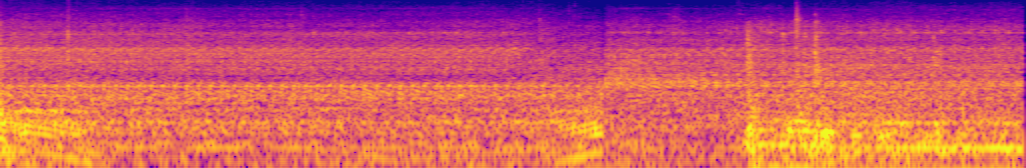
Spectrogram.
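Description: Heavy tow truck engine idles at close range, then a burst of air brake hiss and a short run of reversing beeps as it prepares to haul away a crashed police car; no talking.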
